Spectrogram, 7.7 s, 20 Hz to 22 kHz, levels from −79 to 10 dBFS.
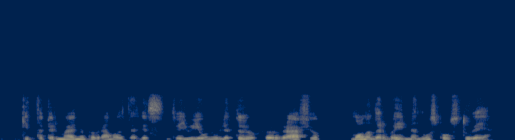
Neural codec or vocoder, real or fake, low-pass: none; real; 7.2 kHz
